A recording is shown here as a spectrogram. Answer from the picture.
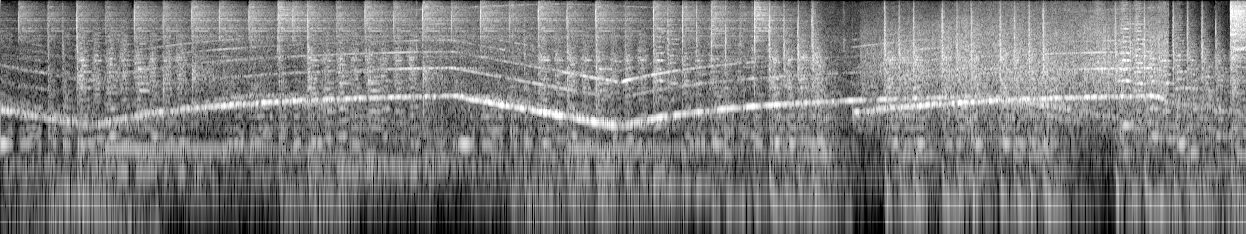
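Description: Police car siren wailing: a slow rise in pitch followed by a quicker fall, repeating every few seconds, over dramatic background music.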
